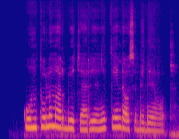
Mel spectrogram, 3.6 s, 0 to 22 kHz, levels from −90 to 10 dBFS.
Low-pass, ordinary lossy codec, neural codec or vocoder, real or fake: none; none; codec, 44.1 kHz, 7.8 kbps, Pupu-Codec; fake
